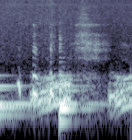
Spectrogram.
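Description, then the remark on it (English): Soft, low cooing from a pet pigeon rolls on in a steady, throaty murmur, with a brief dip in level before the burbling picks back up. “once again, you can probably hear my pet pigeon in the background.”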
